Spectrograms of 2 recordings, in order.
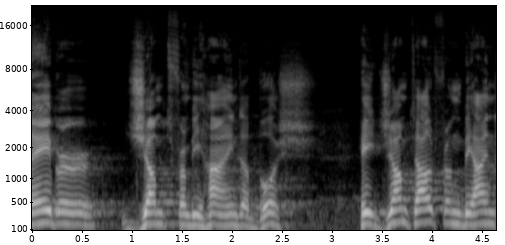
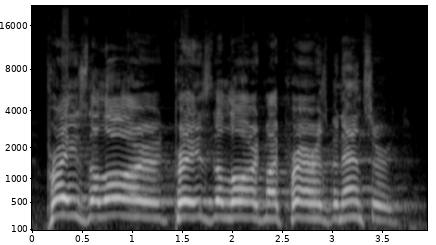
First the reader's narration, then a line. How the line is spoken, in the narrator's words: a lady shouted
